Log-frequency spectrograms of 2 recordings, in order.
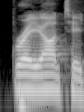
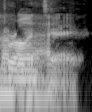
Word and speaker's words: Bryante: So last year he went by Tay Johnson. This year he's going by Bryante Johnson. So make sure everyone that you not Bronte.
